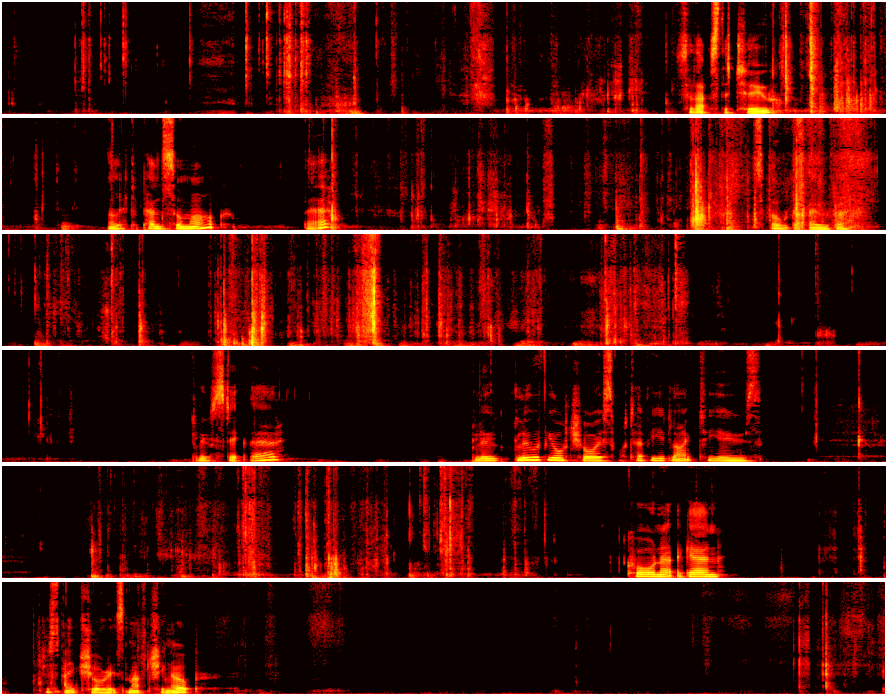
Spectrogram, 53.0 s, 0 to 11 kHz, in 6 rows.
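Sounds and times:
paper scraping and rustling: 0:02.0 - 0:06.6, 0:07.7 - 0:09.4, 0:12.3 - 0:24.6, 0:36.4 - 0:40.9.

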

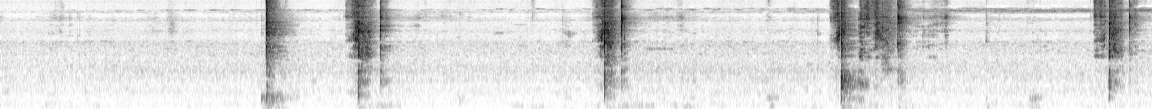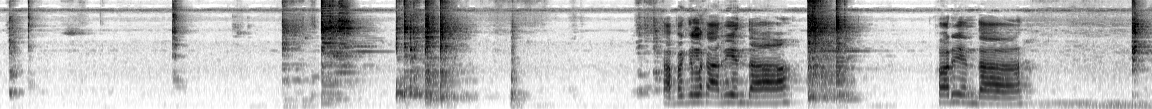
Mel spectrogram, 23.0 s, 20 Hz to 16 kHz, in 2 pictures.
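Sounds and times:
spoon clinking against steel bowl: 0:14.4 - 0:16.1.

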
